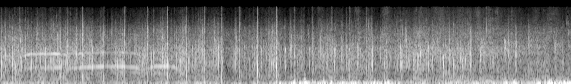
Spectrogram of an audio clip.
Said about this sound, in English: Let's give them all a big round of applause for an excellent parade today.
